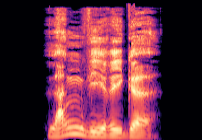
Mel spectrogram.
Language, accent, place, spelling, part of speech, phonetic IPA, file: German, Germany, Berlin, langwierige, adjective, [ˈlaŋˌviːʁɪɡə], De-langwierige.ogg
- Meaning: inflection of langwierig: 1. strong/mixed nominative/accusative feminine singular 2. strong nominative/accusative plural 3. weak nominative all-gender singular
